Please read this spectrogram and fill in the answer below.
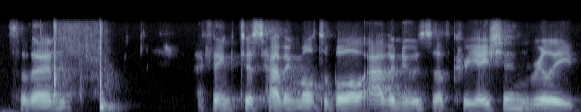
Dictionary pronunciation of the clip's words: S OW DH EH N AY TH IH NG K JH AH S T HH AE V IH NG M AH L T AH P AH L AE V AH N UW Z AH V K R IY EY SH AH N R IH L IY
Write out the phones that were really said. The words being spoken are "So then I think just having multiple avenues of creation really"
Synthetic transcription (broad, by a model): S OW DH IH N AY TH IH NG K JH AH S T HH AE V IH NG M AH L T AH P L AE V AH N UW Z AH V K R IY EY SH AH N R IH L IY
